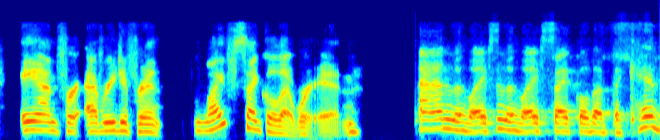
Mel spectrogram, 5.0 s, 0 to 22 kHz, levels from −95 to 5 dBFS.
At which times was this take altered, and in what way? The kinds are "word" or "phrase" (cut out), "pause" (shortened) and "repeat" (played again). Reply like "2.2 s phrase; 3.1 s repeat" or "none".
3.7 s repeat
